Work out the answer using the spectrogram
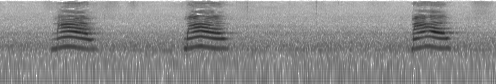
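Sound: cat crying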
